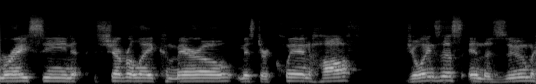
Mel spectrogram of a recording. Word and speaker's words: Houff: last name well yeah i think you did get it right it's half um and you can't get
